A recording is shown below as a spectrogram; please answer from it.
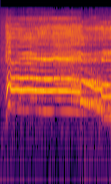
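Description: A woman's loud, long wailing cry, held on one high pitch for about a second and a half and then sliding down: an actress's staged wail of grief.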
